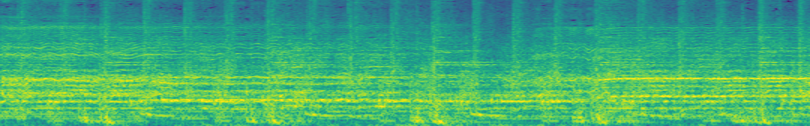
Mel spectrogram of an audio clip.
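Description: Hindu devotional chant sung by a group over music, with a steady beat of strikes at about two to three a second and held tones underneath.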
